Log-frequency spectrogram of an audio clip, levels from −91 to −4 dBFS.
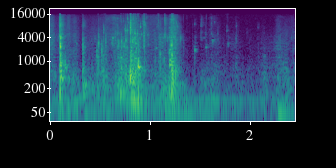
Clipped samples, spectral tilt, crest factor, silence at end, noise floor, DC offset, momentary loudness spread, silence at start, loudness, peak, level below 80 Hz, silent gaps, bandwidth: under 0.1%; -2.5 dB/octave; 30 dB; 0 s; -52 dBFS; under 0.1%; 22 LU; 0 s; -27 LUFS; 0 dBFS; -52 dBFS; none; 17 kHz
